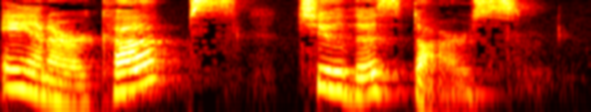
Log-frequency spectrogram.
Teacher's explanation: essa palavra our, numa frase um pouco mais rápida, R, como o som da letra R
